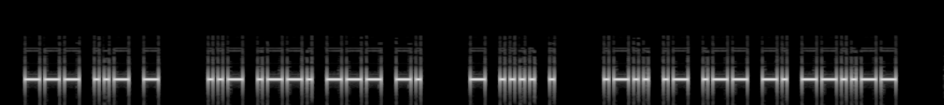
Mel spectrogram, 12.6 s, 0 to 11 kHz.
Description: Morse code, heard as a keyed tone, about 18 wpm, 700 Hz. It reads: OUT UPON THE LAWN,
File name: 18 WPM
